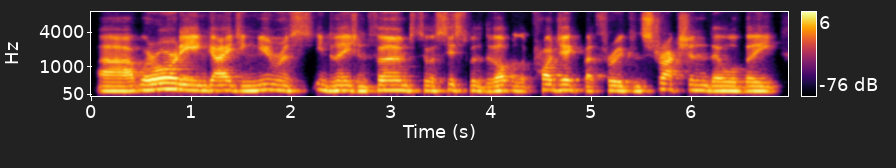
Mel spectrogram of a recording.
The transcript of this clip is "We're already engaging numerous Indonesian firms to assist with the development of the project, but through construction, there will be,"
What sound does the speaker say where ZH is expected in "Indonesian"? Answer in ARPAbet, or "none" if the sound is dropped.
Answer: ZH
